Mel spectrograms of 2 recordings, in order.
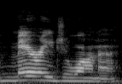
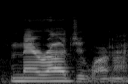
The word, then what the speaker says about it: marijuana: eye in there marijuana there is an eye in there so it's mary joana not marajuana i was gonna say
